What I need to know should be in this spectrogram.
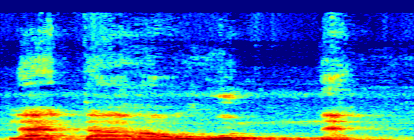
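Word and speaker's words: لَتَرَوُنَّ: Akhirnya waw dikasihlah baris. Jadi alif itu lebih cocok dikasih baris fathah, ya lebih pantas dikasih baris kasrah, waw itu lebih pantas dikasih baris dhammah. Maka dikasihlah dhammah jadinya la tarawunna.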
